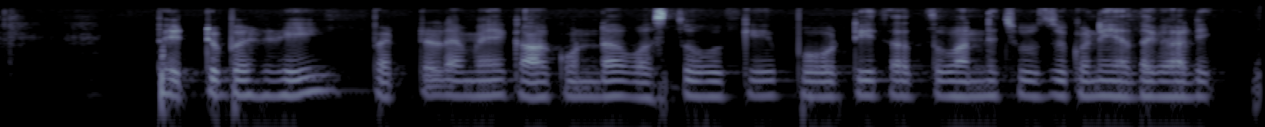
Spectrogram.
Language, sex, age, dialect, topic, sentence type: Telugu, male, 51-55, Utterandhra, banking, statement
